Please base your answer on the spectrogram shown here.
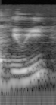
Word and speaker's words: Hughie: এখানে H Yuji H আই এটাকে আমরা হিউই বলে উচ্চারণ করব।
